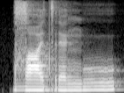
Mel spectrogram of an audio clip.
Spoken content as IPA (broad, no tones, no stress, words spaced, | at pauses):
zˤɛdrɛ ŋu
